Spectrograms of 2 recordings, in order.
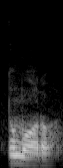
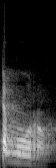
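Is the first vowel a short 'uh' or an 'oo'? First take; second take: oo; uh. First: The first vowel is an 'oo' sound. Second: The first vowel is a short 'uh'. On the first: The speaker calls it wrong. "Not टुमोरो" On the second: The speaker calls it right. "ये है टमोरो"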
